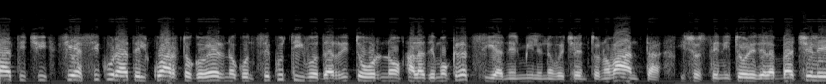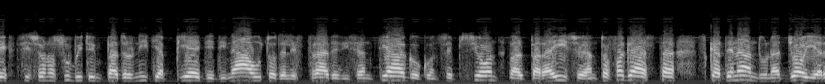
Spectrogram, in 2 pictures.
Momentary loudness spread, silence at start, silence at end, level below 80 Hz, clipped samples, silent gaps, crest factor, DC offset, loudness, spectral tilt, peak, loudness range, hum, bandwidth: 8 LU; 0 s; 0 s; -56 dBFS; under 0.1%; none; 12 dB; under 0.1%; -16 LUFS; -5 dB/octave; -6 dBFS; 2 LU; none; 10 kHz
